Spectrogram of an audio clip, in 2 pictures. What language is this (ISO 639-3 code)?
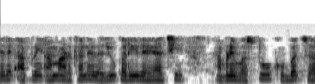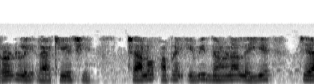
guj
